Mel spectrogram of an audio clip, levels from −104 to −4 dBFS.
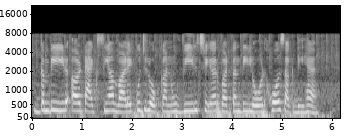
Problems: none marked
